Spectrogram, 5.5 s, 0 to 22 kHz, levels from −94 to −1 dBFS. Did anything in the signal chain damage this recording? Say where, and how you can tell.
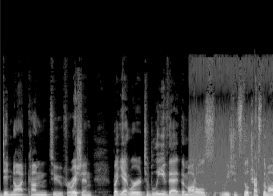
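Yes. The analogue stage picked up radio interference: from 3.76 s to the end at 5.48 s there is a DECT cordless phone buzz, a steady, thin tone at 100 Hz with a dense stack of harmonics, sitting roughly 20 dB under the signal. A DECT handset or base nearby was sending its 10 ms radio bursts, and the audio circuit rectified them into this audible buzz.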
